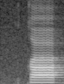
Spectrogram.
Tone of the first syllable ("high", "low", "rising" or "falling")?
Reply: high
